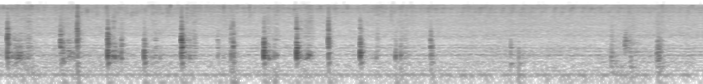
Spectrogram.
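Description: Steaks fry in a greaseless pan, with a soft background sizzle punctuated by a string of sharp pops and ticks at irregular intervals, close by.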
